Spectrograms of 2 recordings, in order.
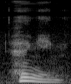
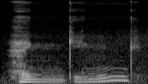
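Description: First: The ng is not followed by a k sound. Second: The ng is followed by a k sound. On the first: The speaker calls it right. "say hanging" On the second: The speaker calls it wrong. "Don't say hanging"

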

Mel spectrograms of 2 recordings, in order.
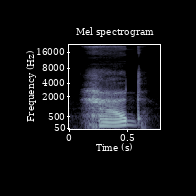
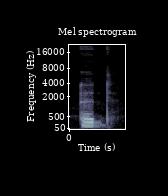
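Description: First: The word has a full, clear vowel. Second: The word has a short, reduced vowel. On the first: "I'll read the strong and the weak form" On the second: "The weak form before consonants"

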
